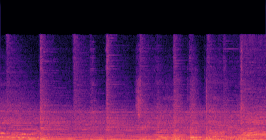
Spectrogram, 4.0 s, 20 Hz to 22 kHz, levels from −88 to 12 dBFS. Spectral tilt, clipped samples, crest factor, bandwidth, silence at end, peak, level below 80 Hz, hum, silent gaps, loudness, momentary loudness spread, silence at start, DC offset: -5.5 dB/octave; under 0.1%; 14 dB; 17 kHz; 0 s; -4 dBFS; -36 dBFS; none; none; -20 LUFS; 6 LU; 0 s; under 0.1%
